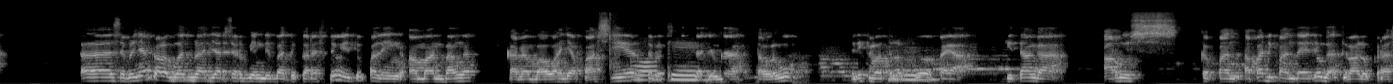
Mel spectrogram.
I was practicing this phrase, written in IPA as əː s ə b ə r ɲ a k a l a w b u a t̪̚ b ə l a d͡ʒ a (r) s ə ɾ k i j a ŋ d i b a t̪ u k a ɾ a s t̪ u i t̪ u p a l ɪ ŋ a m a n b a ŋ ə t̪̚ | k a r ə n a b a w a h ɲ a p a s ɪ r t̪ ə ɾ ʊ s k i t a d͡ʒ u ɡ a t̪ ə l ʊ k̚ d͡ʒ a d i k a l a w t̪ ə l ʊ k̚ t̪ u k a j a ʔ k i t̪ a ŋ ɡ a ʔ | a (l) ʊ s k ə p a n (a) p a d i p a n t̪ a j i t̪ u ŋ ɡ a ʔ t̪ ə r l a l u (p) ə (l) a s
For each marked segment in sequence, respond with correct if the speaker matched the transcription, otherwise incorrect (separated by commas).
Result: correct, incorrect, correct, incorrect, incorrect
